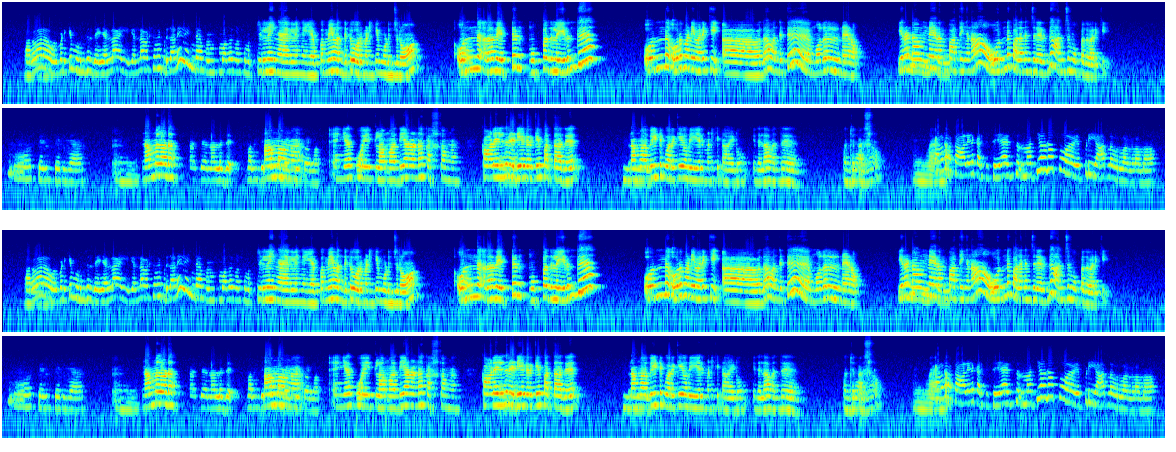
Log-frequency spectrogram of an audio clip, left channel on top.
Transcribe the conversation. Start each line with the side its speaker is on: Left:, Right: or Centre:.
Left: பரவாயில்ல
Right: ம்
Left: ஒரு மணிக்கே முடிஞ்சு இரு எல்லா எல்லா வருஷமே இப்படிதானே இல்ல இந்த முதல் வருஷம்
Right: இல்லைங்க இல்லைங்க எப்பவுமே வந்துட்டு ஒரு மணிக்கு க்க முடிஞ்சிரோ ஒன்னு
Left: ஆ
Right: அதாவது எ எட்டு முப்பதுல இருந்து ஒன்னு ஒரு மணி வரைக்கி அ அதா வந்துட்டு முதல் நேரோ இரண்டாம்
Left: ம் ம்
Right: நேரம்
Left: சரி
Right: பாத்தீங்கன்னா ஒரு ஒண்ணு பதினஞ்சுல இருந்து அஞ்சு முப்பது வரைக்கி
Left: ஓ சரி சரிங்க
Right: ம் நம்மளோட
Left: து நல்லது வந்துட்டு
Right: ஆமாங்க
Left: நம்ம எங்கயோ போய்லா
Right: எங்கயா போய்க்கலா மதியானம்னா கஷ்டங்க காலையிலருந்து
Left: ஆமா
Right: ரெடி ஆகுறக்கே பத்து த்தாது
Left: ம்
Right: நம்ம வீட்டுக்கு வரைக்கு ஒரு ஏழு மணிக்கிட்ட ஆயிடு இதெல்லா வந்து கொஞ்சம்
Left: வேணா
Right: கஷ்டம். ம் வேண்டாம்.
Left: பரவால்ல காலையில கெடச்சிச்சி செரியா இது சொல் மத்தியான அப்போ எப்டி யார்லா வருவாங்களாமா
